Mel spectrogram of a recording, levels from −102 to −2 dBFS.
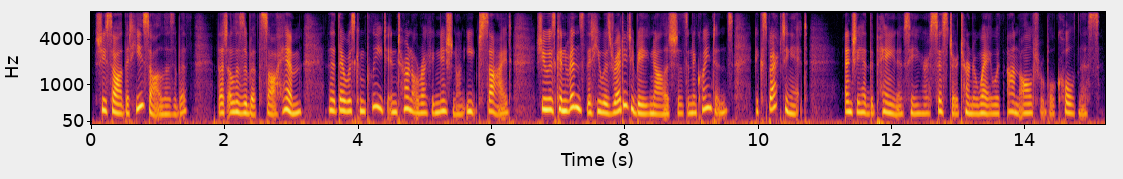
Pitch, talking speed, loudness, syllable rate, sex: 220 Hz, 190 wpm, -19 LUFS, 6.1 syllables/s, female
